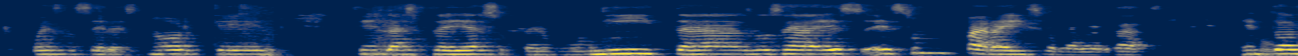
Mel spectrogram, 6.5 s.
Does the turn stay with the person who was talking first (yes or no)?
yes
